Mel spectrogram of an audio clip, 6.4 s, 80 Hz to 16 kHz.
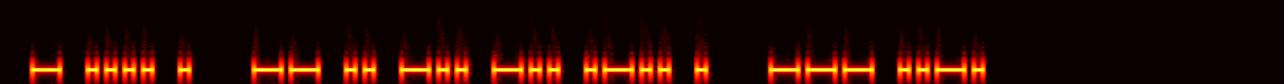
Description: Morse code, heard as a keyed tone, about 29 wpm, 700 Hz. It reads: THE MIDDLE OF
